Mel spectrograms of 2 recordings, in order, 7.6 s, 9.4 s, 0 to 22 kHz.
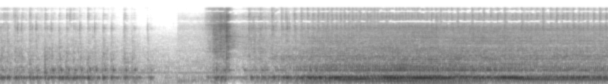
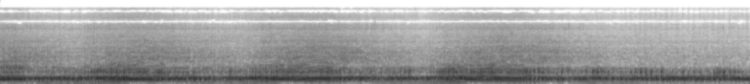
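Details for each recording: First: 1974 Mercury 4 hp single-cylinder two-stroke outboard in a water test tank: catches, sputters and briefly dies, then buzzes unevenly near idle; fuel starvation, owner suspects a tired fuel pump not drawing fuel from the tank. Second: 1974 Mercury 4 hp single-cylinder two-stroke outboard, restored, easy restart from start position: even lively two-stroke running with small speed swings, no misfires or clatter; sweet easy-starting machine, normal running.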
